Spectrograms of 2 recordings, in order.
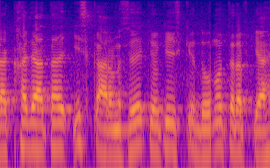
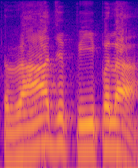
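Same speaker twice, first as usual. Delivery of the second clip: slow dictation; 4 dB louder, much slower than usual. Shown as a demonstration. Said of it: "पहला हो जाएगा".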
